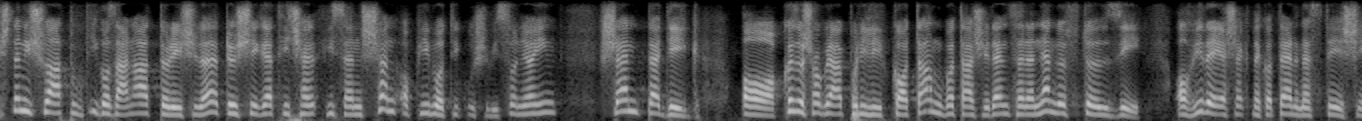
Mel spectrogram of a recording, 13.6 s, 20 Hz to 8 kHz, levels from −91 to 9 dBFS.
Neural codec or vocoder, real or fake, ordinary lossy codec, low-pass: codec, 24 kHz, 0.9 kbps, WavTokenizer, large speech release; fake; Opus, 24 kbps; 7.2 kHz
